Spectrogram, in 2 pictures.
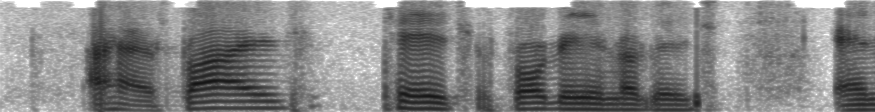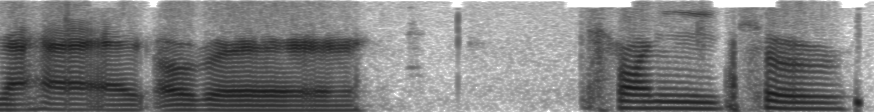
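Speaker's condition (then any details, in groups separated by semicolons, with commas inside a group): Muscular dystrophy with tracheostomy; born with muscular dystrophy, wheelchair user since age 12; voice distorted by tracheostomy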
